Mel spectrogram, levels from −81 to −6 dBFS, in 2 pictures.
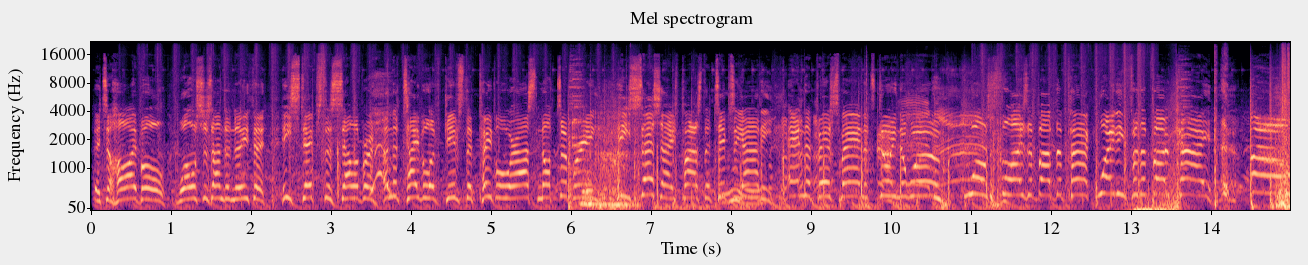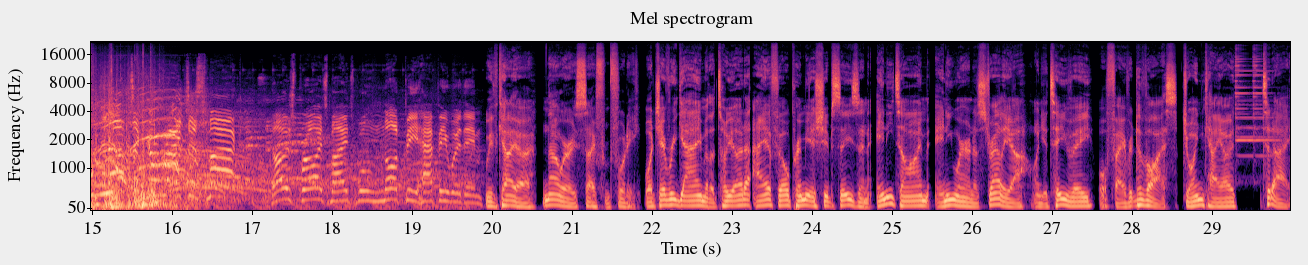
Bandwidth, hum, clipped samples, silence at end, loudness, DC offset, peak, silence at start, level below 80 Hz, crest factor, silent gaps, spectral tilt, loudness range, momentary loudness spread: over 20 kHz; none; under 0.1%; 0 s; -16 LUFS; under 0.1%; -2 dBFS; 0 s; -36 dBFS; 16 dB; none; -3.5 dB/octave; 5 LU; 7 LU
